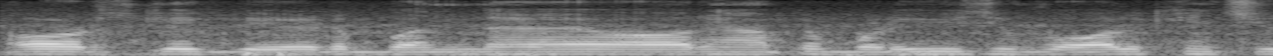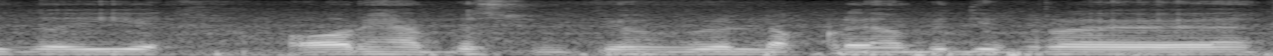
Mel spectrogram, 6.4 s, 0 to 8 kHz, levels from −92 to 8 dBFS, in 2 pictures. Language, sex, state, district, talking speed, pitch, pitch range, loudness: Hindi, male, Haryana, Jhajjar, 215 wpm, 125 Hz, 125-130 Hz, -17 LUFS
